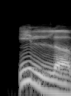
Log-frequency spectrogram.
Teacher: Hamzah baris kasrah bunyi i, bukannya bunyi e.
